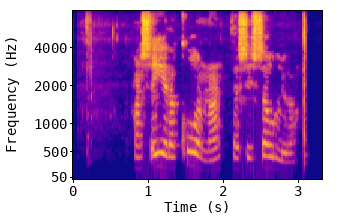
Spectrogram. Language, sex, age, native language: Icelandic, male, 12, Icelandic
